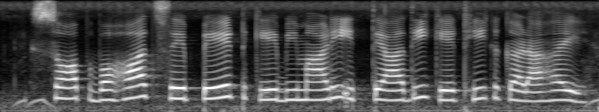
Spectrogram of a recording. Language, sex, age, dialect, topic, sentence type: Magahi, female, 18-24, Western, agriculture, statement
